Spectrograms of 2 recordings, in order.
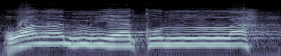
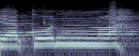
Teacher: ini tidak boleh berdengun di nun karena ada huruf la. Ya, dimasuki oleh huruf la. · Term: idgham bila gunnah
